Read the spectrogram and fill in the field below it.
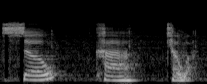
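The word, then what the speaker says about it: SOHCAHTOA: to remember this, and you'll hear people pronounce it as so-ka-toa.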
